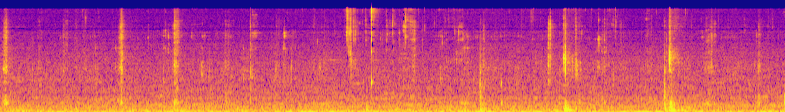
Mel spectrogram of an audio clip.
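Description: A person chewing food close to the microphone, with scattered short sharp clicks; two louder clicks come in the last few seconds.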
